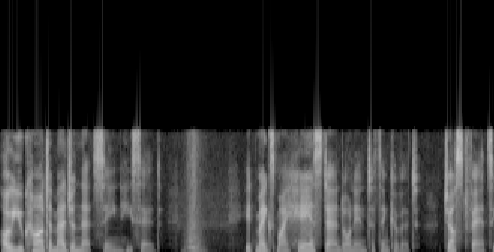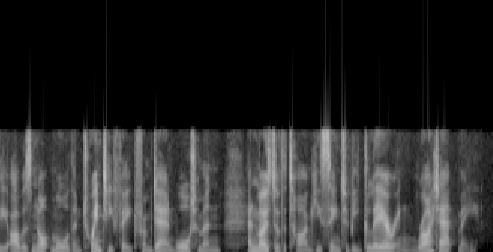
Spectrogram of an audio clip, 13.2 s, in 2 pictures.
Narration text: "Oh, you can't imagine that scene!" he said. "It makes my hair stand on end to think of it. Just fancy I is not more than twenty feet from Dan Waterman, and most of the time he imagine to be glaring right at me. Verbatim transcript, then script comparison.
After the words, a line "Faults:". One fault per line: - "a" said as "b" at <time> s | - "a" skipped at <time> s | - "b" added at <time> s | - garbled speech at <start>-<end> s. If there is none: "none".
"Oh, you can't imagine that scene!" he said. "It makes my hair stand on end to think of it. Just fancy I was not more than twenty feet from Dan Waterman, and most of the time he seemed to be glaring right at me.
Faults:
- "is" said as "was" at 6.8 s
- "imagine" said as "seemed" at 10.9 s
